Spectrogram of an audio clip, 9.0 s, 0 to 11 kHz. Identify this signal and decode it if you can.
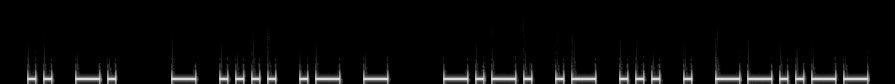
Morse code, heard as a keyed tone, about 15 wpm, 700 Hz. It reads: IN THAT CASE,
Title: Sentences from Top 1400 Words 15wpm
